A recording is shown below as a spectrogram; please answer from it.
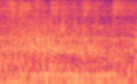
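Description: Loud theme music of a TV show ident, with a steady bass beat and a rushing, noisy swoosh effect layered over it.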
